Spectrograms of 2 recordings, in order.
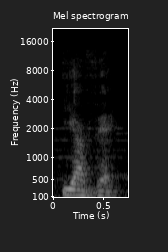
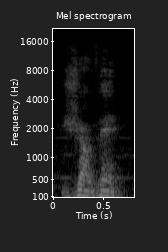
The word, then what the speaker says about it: Yahweh: O Y e o A tem som de Ia.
